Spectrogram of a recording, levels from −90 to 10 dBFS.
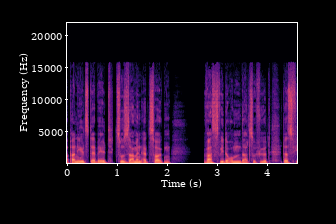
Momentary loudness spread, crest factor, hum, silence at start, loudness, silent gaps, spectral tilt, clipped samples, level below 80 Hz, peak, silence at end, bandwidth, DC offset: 8 LU; 18 dB; none; 0 s; -20 LUFS; 2.54-2.70 s; -5.5 dB/octave; under 0.1%; -40 dBFS; -2 dBFS; 0 s; 16 kHz; under 0.1%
